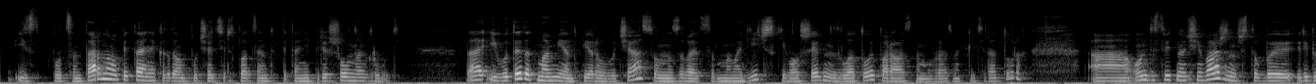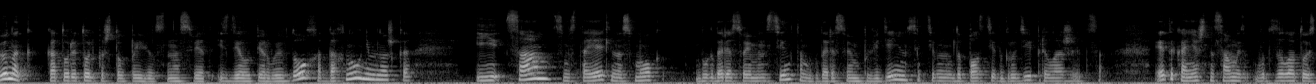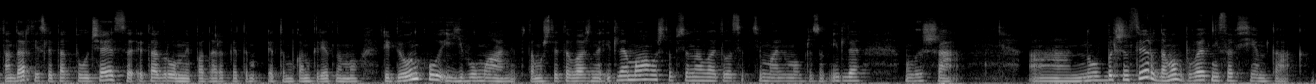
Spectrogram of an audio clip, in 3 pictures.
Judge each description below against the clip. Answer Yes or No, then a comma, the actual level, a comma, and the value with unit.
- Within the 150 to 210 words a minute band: Yes, fast, 160 wpm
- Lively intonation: No, average, 3.8 semitones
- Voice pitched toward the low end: No, medium, 155 Hz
